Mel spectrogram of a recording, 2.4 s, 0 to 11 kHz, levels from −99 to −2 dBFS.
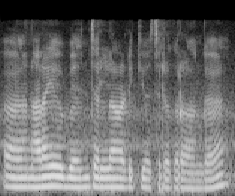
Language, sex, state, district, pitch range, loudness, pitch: Tamil, female, Tamil Nadu, Kanyakumari, 150-165 Hz, -16 LUFS, 155 Hz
